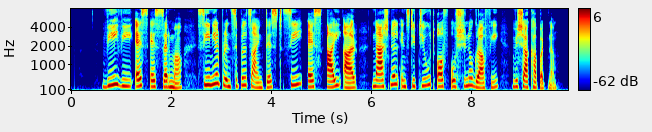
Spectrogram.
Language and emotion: Punjabi, neutral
